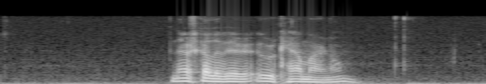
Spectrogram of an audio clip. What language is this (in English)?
Faroese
